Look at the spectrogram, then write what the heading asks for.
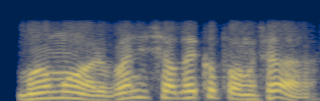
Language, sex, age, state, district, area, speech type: Nepali, male, 18-30, West Bengal, Kalimpong, rural, conversation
